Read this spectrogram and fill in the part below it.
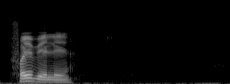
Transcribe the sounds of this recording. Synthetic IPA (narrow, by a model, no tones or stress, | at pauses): fɔɪbɪlɪ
